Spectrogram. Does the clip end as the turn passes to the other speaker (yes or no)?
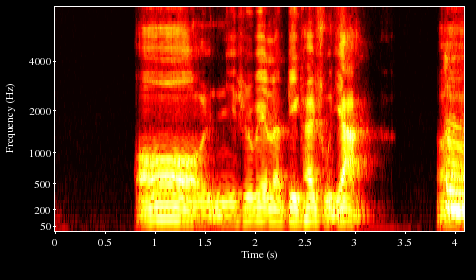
yes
